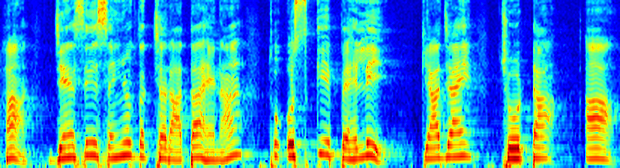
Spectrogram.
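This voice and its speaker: A man with a fairly high voice leads a class at a slow, deliberate pace. He stretches each syllable out for the students to repeat. He corrects them patiently and encourages them. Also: a little mellow, clear, resonant tone. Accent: Hindi. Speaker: Jain monk teaching a class. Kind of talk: pronunciation lesson, call and repeat.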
